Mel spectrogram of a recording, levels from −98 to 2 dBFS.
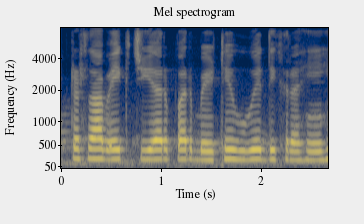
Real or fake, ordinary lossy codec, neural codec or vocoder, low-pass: real; none; none; none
